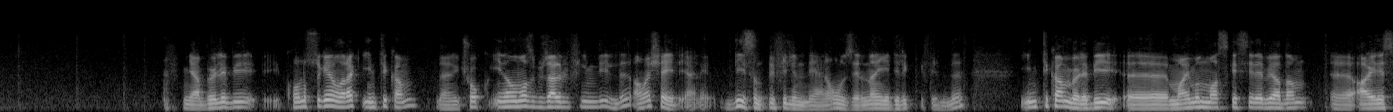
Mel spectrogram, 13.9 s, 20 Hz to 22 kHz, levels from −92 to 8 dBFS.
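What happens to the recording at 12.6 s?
At 12.6 s the speech comes through intact, with no dropout, glitch or distortion, just the steady band-limited sound of a call path whose content stops at about 8 kHz.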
